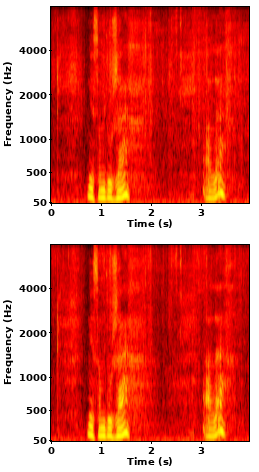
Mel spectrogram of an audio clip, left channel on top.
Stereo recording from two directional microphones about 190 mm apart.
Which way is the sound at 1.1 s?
15° right (ahead or behind).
